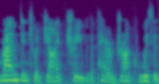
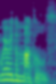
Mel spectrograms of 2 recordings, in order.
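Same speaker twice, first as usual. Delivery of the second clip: curt, demanding tone, louder; 6 dB louder than usual. Someone questions a person who has just woken and sat up, curt demand. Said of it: "Harry demanded shortly".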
